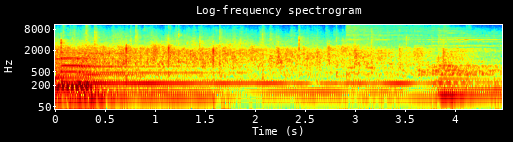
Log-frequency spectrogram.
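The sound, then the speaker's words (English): A crowd claps steadily for several seconds, told to clap their hands and pretend they are tithing, a dense patter of many hands over a sustained low musical tone from an organ or keyboard. “Just clap your hands and pretend like you're tithing.”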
